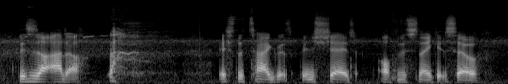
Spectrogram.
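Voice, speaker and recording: A man with a British accent at a moderate pace, a dry, close sound with no echo, and noticeable background noise. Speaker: wildlife TV presenter. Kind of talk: on-location presenting. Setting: outdoors.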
